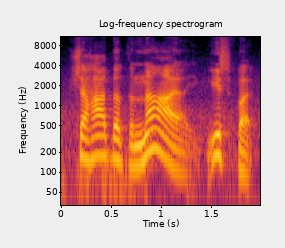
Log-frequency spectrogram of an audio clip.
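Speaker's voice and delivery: usual speaking voice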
